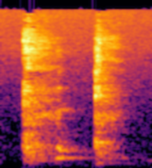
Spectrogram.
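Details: Two sharp, fairly loose coughs about half a second apart from a teenage boy who is coughing a lot during gameplay; an ordinary cough.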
